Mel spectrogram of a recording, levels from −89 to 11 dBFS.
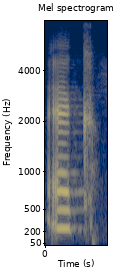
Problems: constant background noise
